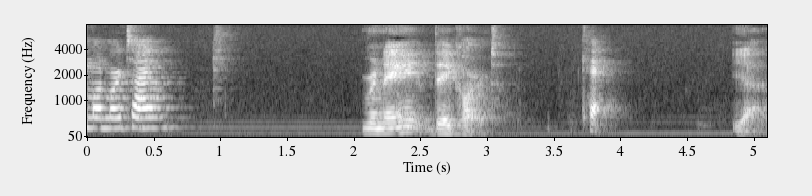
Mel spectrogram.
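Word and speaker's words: René Descartes: name one more time Renee deart okay yeah spelled dartz or whatever but it's French so cool so Renee deart is this guy he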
